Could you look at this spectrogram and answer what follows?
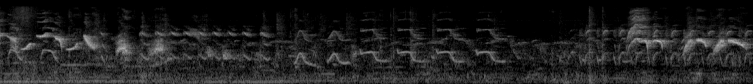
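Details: Chinese hwamei, a tame cage bird with spread tail and eagle-like wing play, delivers a string of looping whistled slurs at mid pitch, with noisy background and a brighter burst near the end.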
